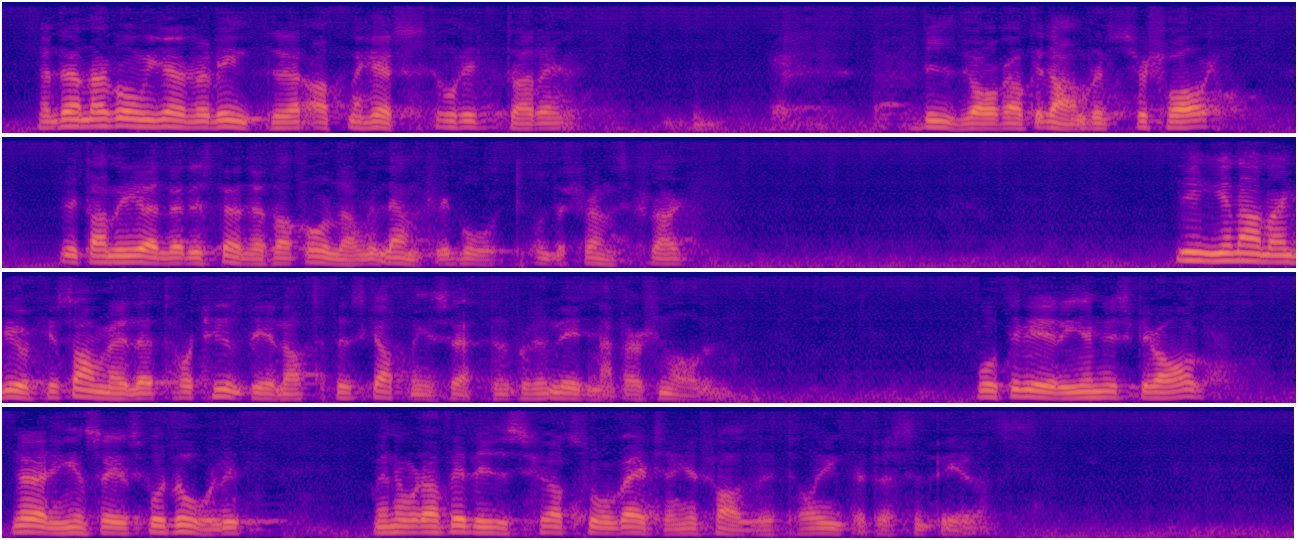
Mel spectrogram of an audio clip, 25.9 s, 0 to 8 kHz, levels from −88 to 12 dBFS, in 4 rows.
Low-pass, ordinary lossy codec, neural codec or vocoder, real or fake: 7.2 kHz; none; codec, 16 kHz, 1 kbps, FreqCodec, larger model; fake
